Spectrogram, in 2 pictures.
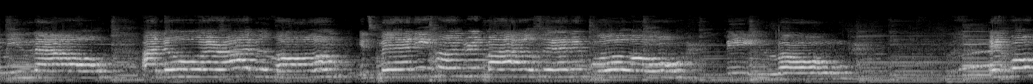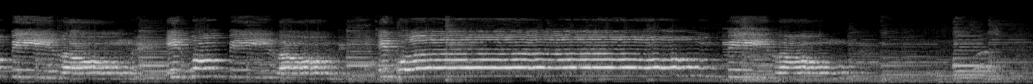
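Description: A woman singing over a plucked acoustic guitar. Near the end she holds one long note for about three seconds.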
